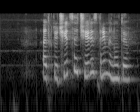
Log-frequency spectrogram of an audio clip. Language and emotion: Russian, positive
